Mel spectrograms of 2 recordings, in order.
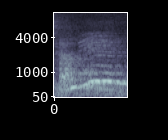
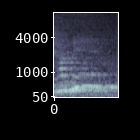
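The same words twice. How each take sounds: First: Very high falsetto call; squeaky-high imitation of grandmother; wolf posing as grandmother. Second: High-pitched call to the door; grandmother's high little invitation. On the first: Wolf in grandmother's bed answers a knock, falsetto call. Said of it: "the wolf says". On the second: Acted. Grandmother answers a knock, high old-lady call. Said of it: "And she said".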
